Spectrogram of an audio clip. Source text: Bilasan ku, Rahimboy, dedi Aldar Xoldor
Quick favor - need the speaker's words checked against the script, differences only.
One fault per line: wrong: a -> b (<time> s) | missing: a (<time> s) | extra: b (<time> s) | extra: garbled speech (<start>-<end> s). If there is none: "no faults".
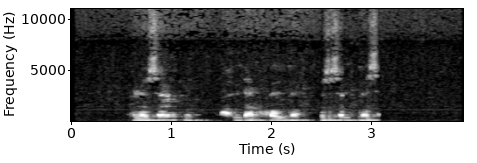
missing: Rahimboy dedi (1.2 s)
extra: garbled speech (2.5-3.1 s)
